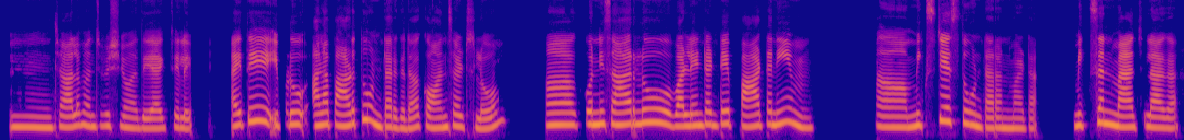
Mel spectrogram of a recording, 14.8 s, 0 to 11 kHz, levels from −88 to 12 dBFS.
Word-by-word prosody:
హ్మ్. 220 Hz, -1 st, -1 dB
చాలా 220 Hz, +1 st, -1 dB
మంచి 230 Hz, -1 st, -2 dB
విషయం 225 Hz, -2 st, -5 dB
అది 195 Hz, 0 st, -5 dB
యాక్చువల్లీ. 195 Hz, 0 st, -4 dB, 0.6 s
అయితే 260 Hz, +6 st, +1 dB, 0.3 s
ఇప్పుడు 260 Hz, +3 st, -2 dB, 0.3 s
అలా 260 Hz, +2 st, +3 dB
పాడుతూ 250 Hz, +7 st, +1 dB
ఉంటారు 225 Hz, -4 st, +1 dB
కదా 190 Hz, +1 st, -2 dB, 0.2 s
కాన్సర్ట్స్‌లో. 210 Hz, -2 st, -2 dB, 0.8 s
ఆహ్, 260 Hz, 0 st, +3 dB, 0.2 s
కొన్నిసార్లు 275 Hz, +1 st, +3 dB, 0.4 s
వాళ్ళు 235 Hz, 0 st, +3 dB
ఏంటంటే 255 Hz, +1 st, +1 dB, 0.2 s
పాటని 250 Hz, +5 st, +1 dB
హ్మ్, 240 Hz, -4 st, +1 dB, 1.0 s
ఆహ్, 215 Hz, -1 st, 0 dB
మిక్స్ 245 Hz, -1 st, -1 dB
చేస్తూ 320 Hz, -2 st, +2 dB
ఉంటారనమాట. 200 Hz, -3 st, -2 dB, 0.6 s
మిక్స్ 250 Hz, +5 st, -2 dB
అండ్ 280 Hz, -2 st, +5 dB
మ్యాచ్ 220 Hz, -1 st, +2 dB
లాగా. 200 Hz, -2 st, 0 dB
230 Hz, 110 wpm, -23 LUFS, 210-260 Hz, 1.0 s, అండ్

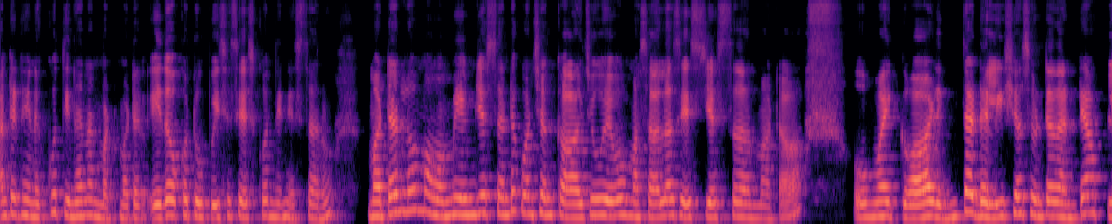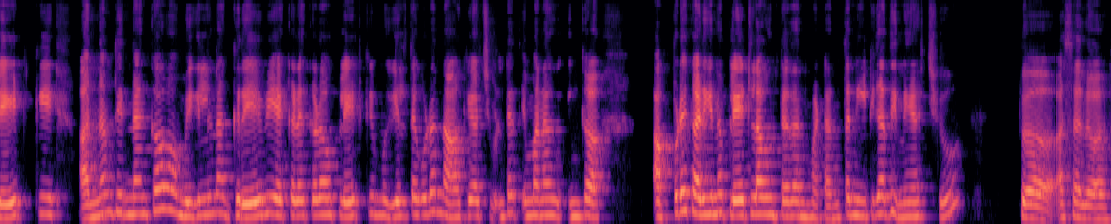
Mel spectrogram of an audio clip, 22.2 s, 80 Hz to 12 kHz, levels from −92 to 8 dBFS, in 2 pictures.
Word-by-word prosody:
అంటే 225 Hz, +4 st, -2 dB
నేను 220 Hz, -3 st, -1 dB
ఎక్కువ 210 Hz, +8 st, -7 dB
తినను 215 Hz, 0 st, -1 dB
అనమాట. 180 Hz, -4 st, -5 dB
మటన్ 185 Hz, 0 st, -6 dB
ఏదో 220 Hz, +4 st, +2 dB
ఒక 225 Hz, +1 st, -3 dB
2 215 Hz, -, +2 dB
పీసెస్ 200 Hz, +3 st, -5 dB
వేసుకొని 210 Hz, +2 st, -5 dB
తినేస్తాను. 195 Hz, -1 st, -7 dB, 0.5 s
మటన్‍లో 265 Hz, +7 st, +1 dB
మా 275 Hz, -, -1 dB
మమ్మీ 220 Hz, +2 st, 0 dB
ఏం 235 Hz, -, +1 dB
చేస్తాదంటే, 260 Hz, +1 st, -2 dB
కొంచెం 250 Hz, -1 st, -2 dB
కాజు 200 Hz, +2 st, 0 dB
ఏవో 230 Hz, +2 st, +1 dB
మసాలాస్ 210 Hz, +2 st, -2 dB
ఏసి 210 Hz, 0 st, -7 dB
చేస్తదనమాట. 200 Hz, -3 st, -5 dB, 0.8 s
ఓహ్! 205 Hz, 0 st, -1 dB
మై 220 Hz, -, +3 dB, 0.2 s
గాడ్ 200 Hz, +3 st, +4 dB
ఎంత 205 Hz, +7 st, -3 dB, 0.2 s
డెలీషియస్ 215 Hz, +5 st, 0 dB
ఉంటదంటే 210 Hz, 0 st, 0 dB
ఆ -, -, -5 dB
ప్లేట్‍కి 215 Hz, +4 st, +3 dB, 0.4 s
అన్నం 230 Hz, +7 st, +1 dB
తిన్నాంకా 250 Hz, +3 st, +1 dB, 0.3 s
మిగిలిన 235 Hz, +5 st, 0 dB
గ్రేవీ 220 Hz, +4 st, +6 dB
ఎక్కడెక్కడో 225 Hz, +1 st, +1 dB
ప్లేట్‌కి 220 Hz, +3 st, 0 dB
మిగిలితే 215 Hz, +2 st, 0 dB
కూడా 280 Hz, +3 st, -1 dB
నాకేయొచ్చు. 220 Hz, +1 st, -1 dB
అంటే 255 Hz, +5 st, -2 dB, 0.2 s
మనం 230 Hz, +1 st, +1 dB, 0.2 s
ఇంకా 215 Hz, 0 st, +3 dB, 0.7 s
అప్పుడే 260 Hz, +7 st, +2 dB
కడిగిన 245 Hz, +1 st, +6 dB
ప్లేట్‌లా 230 Hz, +2 st, +7 dB
ఉంటదనమాట. 215 Hz, -3 st, 0 dB
అంత 195 Hz, +3 st, -8 dB
నీట్‌గా 225 Hz, +3 st, 0 dB
తినేయొచ్చు. 210 Hz, 0 st, -2 dB, 0.9 s
ఆ! -, -, +4 dB, 0.3 s
అసలా 195 Hz, -3 st, 0 dB
215 Hz, 140 wpm, -23 LUFS, 205-235 Hz, 0.9 s, ప్లేట్‌లా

